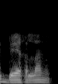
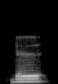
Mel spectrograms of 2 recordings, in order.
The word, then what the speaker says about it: Berlin: On va prononcer Berlin. En effet, on écrit B-E-R-L-I-N, mais on va prononcer Berlin.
